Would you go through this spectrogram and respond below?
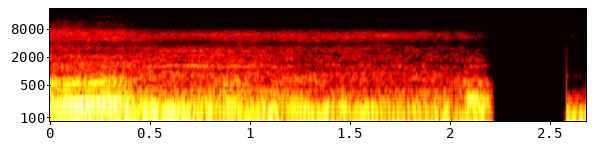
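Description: A Mazda MX5 with a 2 litre 16 valve engine revs hard on a slippery autotest run, a steady loud engine drone that falls briefly silent near the end before resuming.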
